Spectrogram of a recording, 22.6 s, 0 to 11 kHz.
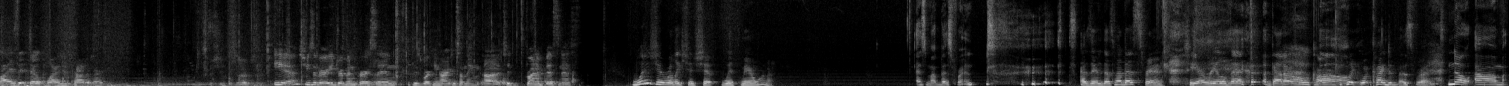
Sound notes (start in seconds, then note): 14.8 laughs; 17.4 snaps; 20.3 laughs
